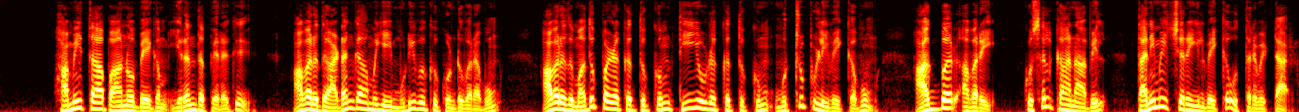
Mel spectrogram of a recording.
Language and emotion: Tamil, neutral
